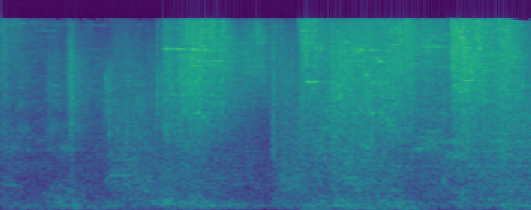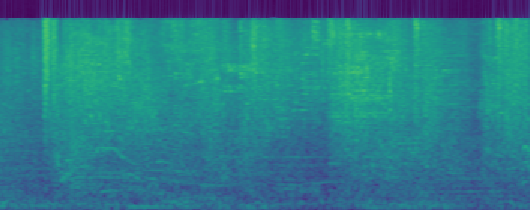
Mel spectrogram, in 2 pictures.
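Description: Spell effects whoosh and crash in a fast, busy fight.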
